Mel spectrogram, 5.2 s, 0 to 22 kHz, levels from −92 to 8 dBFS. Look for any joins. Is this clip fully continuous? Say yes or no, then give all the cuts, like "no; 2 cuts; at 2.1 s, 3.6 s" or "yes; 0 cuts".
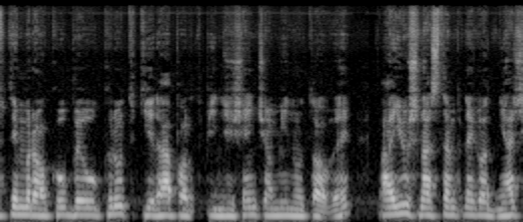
no; 1 cut; at 3.7 s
